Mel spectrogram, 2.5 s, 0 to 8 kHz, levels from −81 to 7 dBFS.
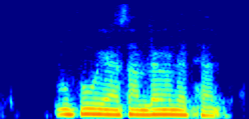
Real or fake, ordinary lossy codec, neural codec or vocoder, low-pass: fake; AAC, 32 kbps; codec, 16 kHz, 4.8 kbps, FACodec; 7.2 kHz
